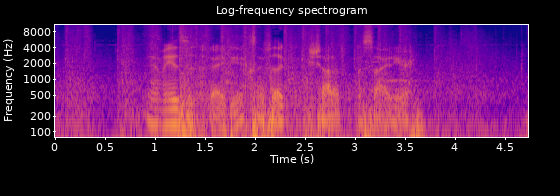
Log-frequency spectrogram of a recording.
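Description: Heavy gunfire rattles in loud bursts.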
